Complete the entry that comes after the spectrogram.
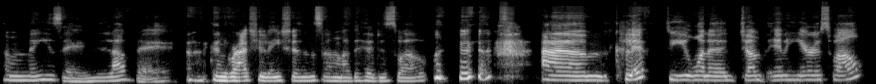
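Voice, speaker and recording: A woman moderating an online Q and A, reading out audience questions in a brisk, upbeat way. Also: medium pitch, sharp tone, no room sound. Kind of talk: hosting a Q and A.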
